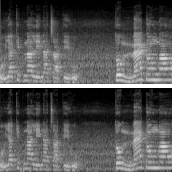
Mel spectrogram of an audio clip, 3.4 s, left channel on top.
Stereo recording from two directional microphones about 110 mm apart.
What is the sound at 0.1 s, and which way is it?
A woman's voice, 60° right (ahead or behind).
